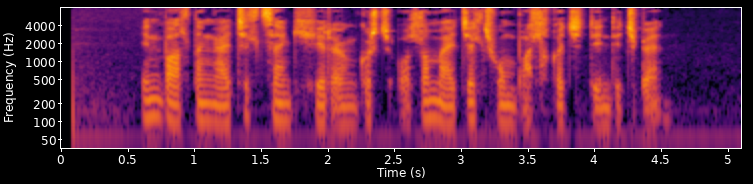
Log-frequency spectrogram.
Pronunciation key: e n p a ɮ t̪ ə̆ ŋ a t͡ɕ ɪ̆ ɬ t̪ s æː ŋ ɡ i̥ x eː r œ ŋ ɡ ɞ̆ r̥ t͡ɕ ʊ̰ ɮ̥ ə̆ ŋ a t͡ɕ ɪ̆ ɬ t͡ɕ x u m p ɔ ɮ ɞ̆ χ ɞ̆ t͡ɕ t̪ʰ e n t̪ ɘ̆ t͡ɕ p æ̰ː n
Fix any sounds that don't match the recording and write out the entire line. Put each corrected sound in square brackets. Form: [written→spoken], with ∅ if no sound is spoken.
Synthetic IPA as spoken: e n p a ɮ t̪ ə̆ ŋ a t͡ɕ ɪ̆ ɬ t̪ s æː ŋ ɡ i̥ x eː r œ ŋ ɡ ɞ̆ r̥ t͡ɕ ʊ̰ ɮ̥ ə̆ [ŋ→m] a t͡ɕ ɪ̆ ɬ t͡ɕ x u m p ɔ ɮ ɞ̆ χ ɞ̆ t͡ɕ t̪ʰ e n t̪ ɘ̆ t͡ɕ p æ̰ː n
